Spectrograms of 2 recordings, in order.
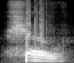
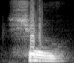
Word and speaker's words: show: Show O. Show. The W is a silent letter.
